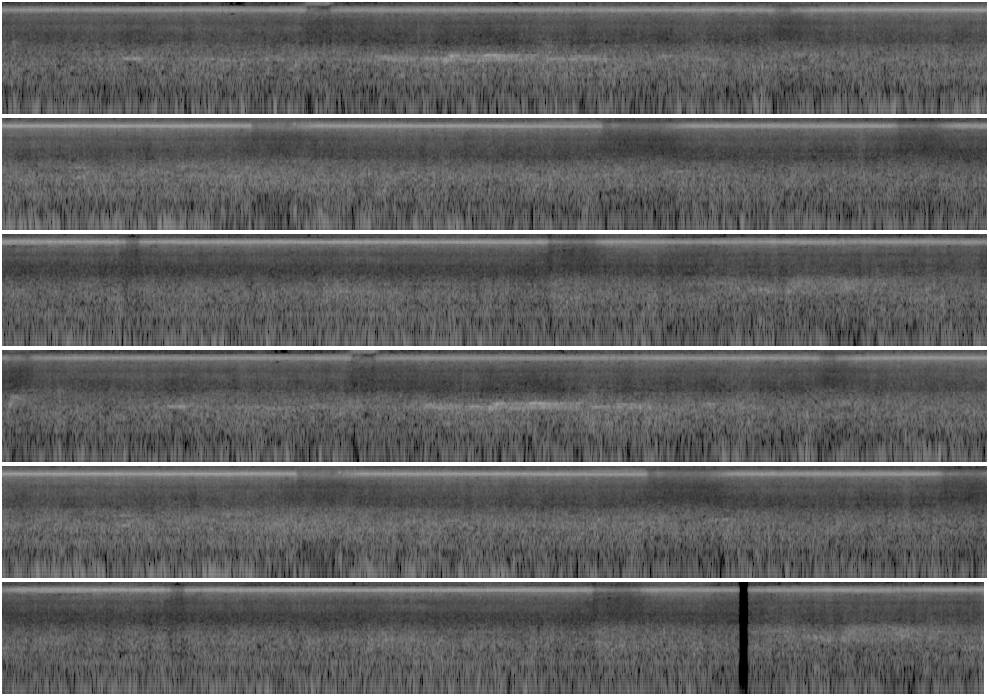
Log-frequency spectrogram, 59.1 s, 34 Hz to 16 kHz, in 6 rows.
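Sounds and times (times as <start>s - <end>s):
crickets trilling: 0.2s - 8.8s, 16.6s - 45.9s.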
